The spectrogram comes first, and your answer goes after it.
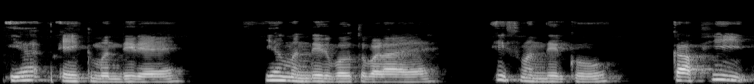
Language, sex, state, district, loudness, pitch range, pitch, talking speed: Hindi, male, Bihar, Jamui, -18 LUFS, 125-180 Hz, 140 Hz, 110 wpm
